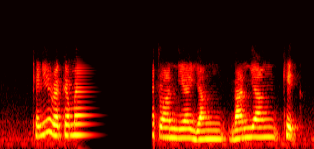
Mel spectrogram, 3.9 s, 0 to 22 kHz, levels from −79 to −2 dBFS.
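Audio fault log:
0.97–1.94 s, long network dropout: audio likely stopped arriving for nearly a second. The receiver stretched the last sound into a fading buzz, then left about 0.57 s of near silence, and roughly 0.64 s of the original never returns.
2.02–3.90 s, jitter buffer speed-up: after the gap the buffer held roughly 0.3 s too much audio, so the receiver repeatedly cut short pitch-period slices, about 0.2 s in total. The sound plays at 110% speed with unchanged pitch and comes across as hurried.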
